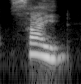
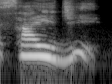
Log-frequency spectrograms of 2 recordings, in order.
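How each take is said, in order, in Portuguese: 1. Termina num D suave, sem vogal. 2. Termina com uma vogal extra depois do D. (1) "termina com o som do D bem sutil na ponta da língua" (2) "side não é side"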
